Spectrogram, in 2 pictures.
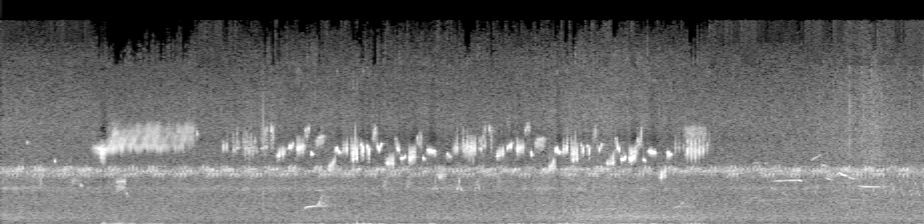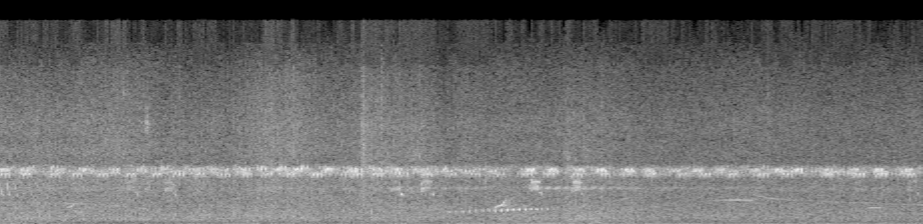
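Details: A high cricket chorus pulses steadily. A sharper, jingling high chatter sounds from about one to seven seconds, and faint bird calls drift in later.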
